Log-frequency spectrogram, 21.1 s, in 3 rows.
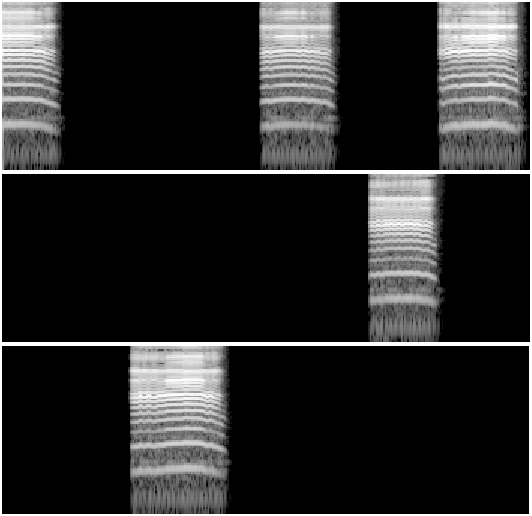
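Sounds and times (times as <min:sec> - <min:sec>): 
deer bleating: 0:00.0 - 0:00.8, 0:03.5 - 0:04.5, 0:05.8 - 0:07.0, 0:12.0 - 0:12.9, 0:15.8 - 0:17.1.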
